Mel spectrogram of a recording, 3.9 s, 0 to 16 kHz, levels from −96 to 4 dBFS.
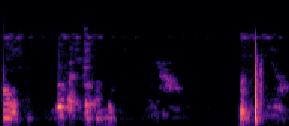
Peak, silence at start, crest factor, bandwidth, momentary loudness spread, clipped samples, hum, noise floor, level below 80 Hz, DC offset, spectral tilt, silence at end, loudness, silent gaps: -2 dBFS; 0.05 s; 34 dB; 7.2 kHz; 24 LU; under 0.1%; none; under -90 dBFS; -72 dBFS; under 0.1%; -6 dB/octave; 0.35 s; -34 LUFS; none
